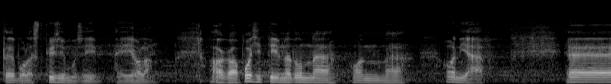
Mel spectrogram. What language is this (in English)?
Estonian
